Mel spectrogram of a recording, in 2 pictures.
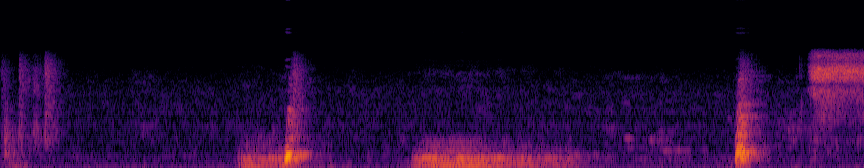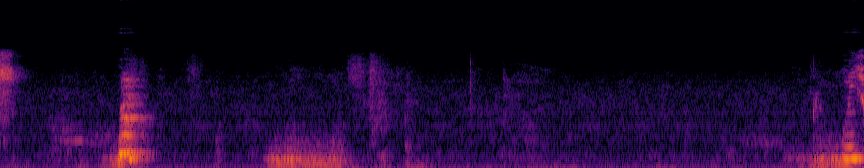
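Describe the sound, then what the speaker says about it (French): A pet dog indoors gives several separate, muffled barks at irregular intervals, each short and mid-loud, with quiet gaps between them. "Désolée, vous entendez mon chien."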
